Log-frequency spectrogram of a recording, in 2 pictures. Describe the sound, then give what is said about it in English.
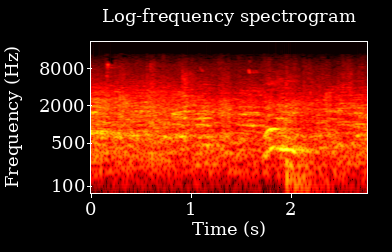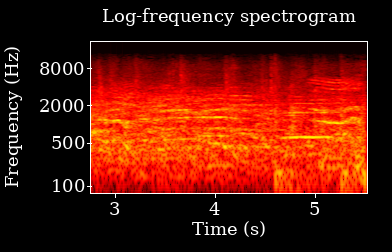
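Basketball dribbled on the court before a free throw in a college game involving Wisconsin: thudding bounces under crowd chatter, with a voice talking throughout. “Two dribbles, the set, the shot. Nothing but net.”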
